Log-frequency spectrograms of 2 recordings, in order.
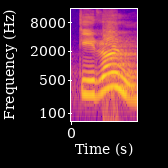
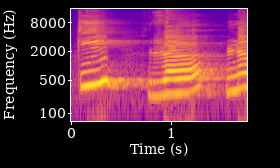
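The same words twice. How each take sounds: First: Said in the usual way. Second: Very slow, syllable by syllable; slow dictation. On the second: Shown as a demonstration. Teacher dictating to young pupils, drawn out slowly. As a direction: stretch each sound for the class. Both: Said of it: "तो ये कौन सा श्रुतलेख बन गया हमारा?".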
